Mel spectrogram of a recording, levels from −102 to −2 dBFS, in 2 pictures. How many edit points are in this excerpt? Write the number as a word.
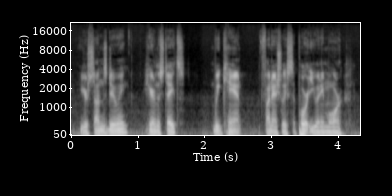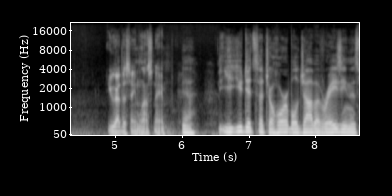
three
